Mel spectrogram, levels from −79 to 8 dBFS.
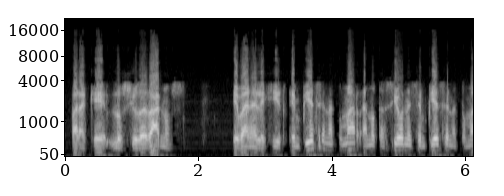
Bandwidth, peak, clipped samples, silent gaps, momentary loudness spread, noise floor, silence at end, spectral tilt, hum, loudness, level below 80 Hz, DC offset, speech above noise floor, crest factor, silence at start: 16.5 kHz; 0 dBFS; under 0.1%; none; 11 LU; -55 dBFS; 0 s; -3 dB/octave; none; -16 LUFS; -54 dBFS; under 0.1%; 38 dB; 18 dB; 0.1 s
